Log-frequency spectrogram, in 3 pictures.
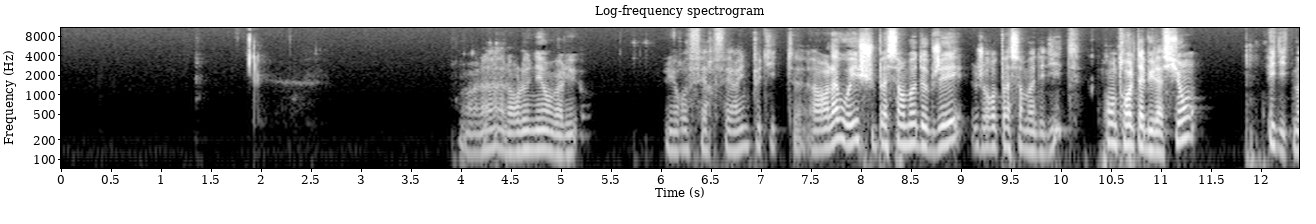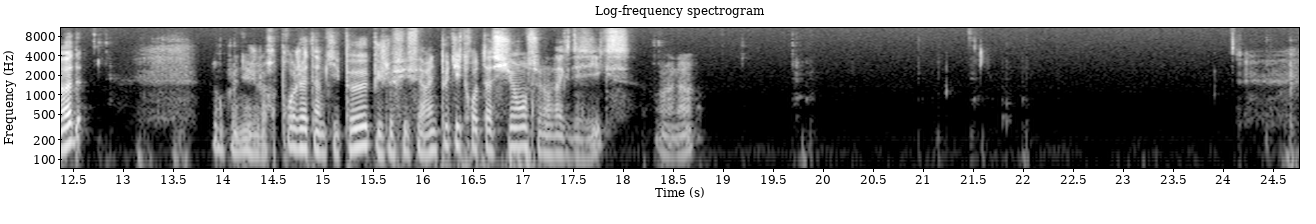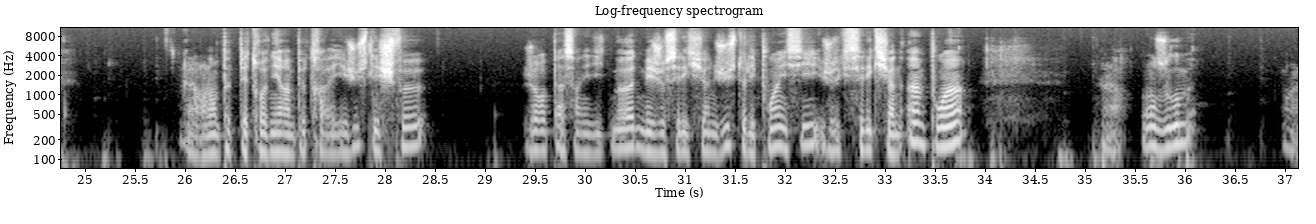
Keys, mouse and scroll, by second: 4.4 click, 4.6 click, 5.7 click, 6.3 click, 7.6 click, 10.7 ctrl+Tab, 12.0 ctrl+click, 12.8 click, 13.2 shift+click, 14.1-15.9 drag, 16.9 r, 17.4 x, 18.3 click, 19.2-21.7 drag, 22.0-24.7 drag, 25.2 shift+click, 26.3 click, 27.2 click, 31.7 click, 33.3 click, 33.8 shift+click, 34.8 shift+click, 35.7 shift+click, 36.4 shift+click.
